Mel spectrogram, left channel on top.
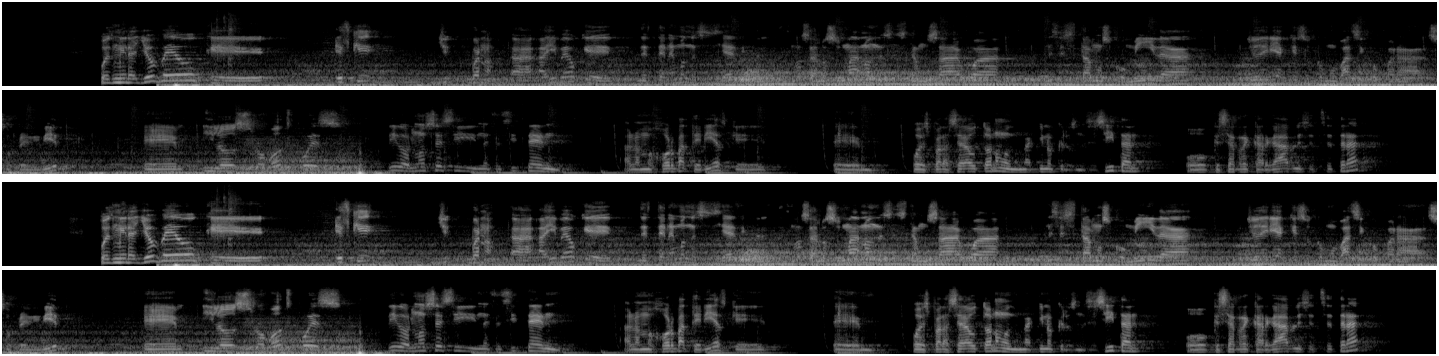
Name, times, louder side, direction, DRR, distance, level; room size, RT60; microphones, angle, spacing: voice 1, 0.7-2.6 3.3-3.8 4.3-10.0 10.4-11.9 12.4-15.0 15.8-17.7 18.2-19.9 20.6-22.0 22.7-23.1 23.5-25.7 26.2-27.9, right 5 dB, 35° right, 12 dB, 1.0 m, -35 dB
Aircraft, 1.5-18.0, equal, 15° right, 1.4 m, -34 dB
sound 1, 6.8-23.4, equal, 45° left, 1.9 m, -51 dB
27.0 x 19.0 x 9.7 m, 0.85 s
head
